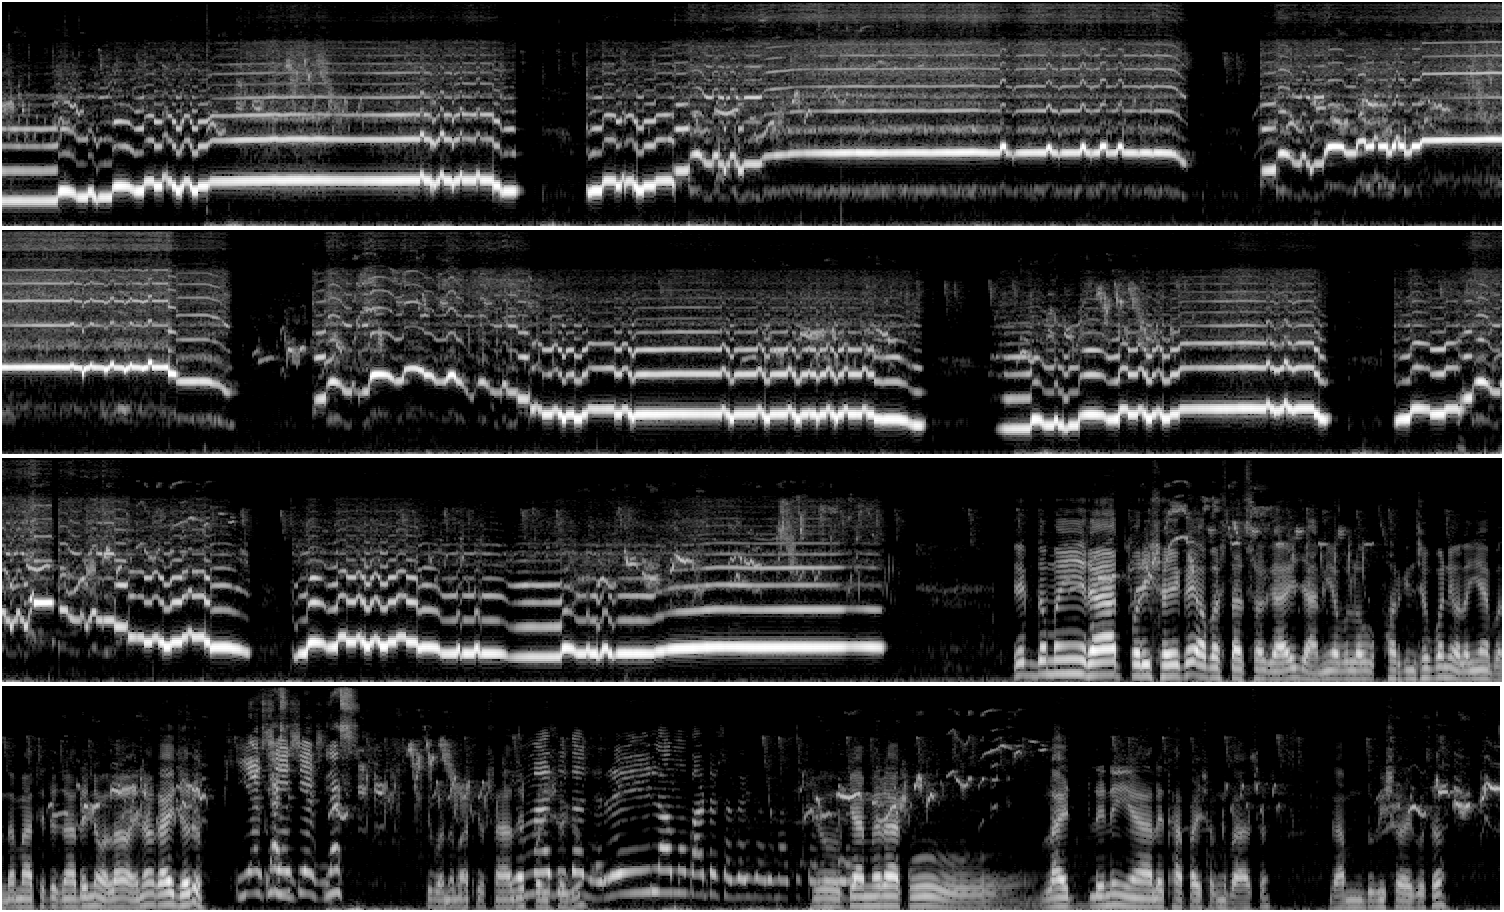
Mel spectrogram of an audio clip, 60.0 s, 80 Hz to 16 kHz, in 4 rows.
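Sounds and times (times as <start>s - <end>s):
flute melody with trills: 0.0s - 39.0s, 47.6s - 48.7s, 49.5s - 50.9s.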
